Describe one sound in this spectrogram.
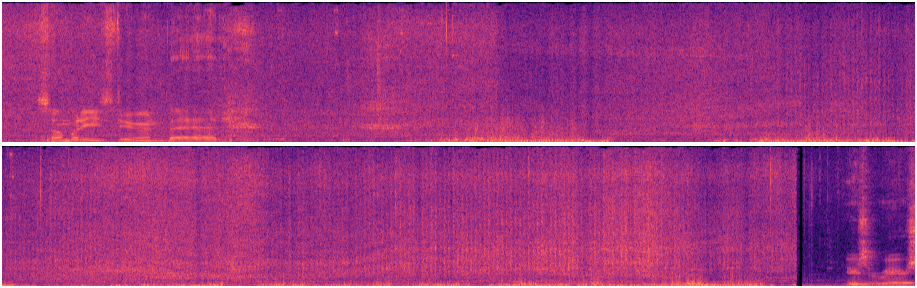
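A heavy fire truck engine rumbles as it passes close by.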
